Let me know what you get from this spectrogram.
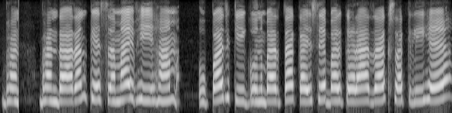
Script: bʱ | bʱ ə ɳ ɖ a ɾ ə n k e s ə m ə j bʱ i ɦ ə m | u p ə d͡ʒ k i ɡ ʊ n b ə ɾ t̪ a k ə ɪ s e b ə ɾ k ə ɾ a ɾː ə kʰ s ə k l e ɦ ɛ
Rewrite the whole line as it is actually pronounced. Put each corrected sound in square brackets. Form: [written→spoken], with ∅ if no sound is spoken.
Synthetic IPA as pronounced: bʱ | bʱ ə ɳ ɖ a ɾ ə n k e s ə m ə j bʱ i ɦ ə m | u p ə d͡ʒ k i ɡ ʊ n b ə ɾ t̪ a k ə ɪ s e b ə ɾ k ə ɾ a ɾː ə kʰ s ə k l [e→i] ɦ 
